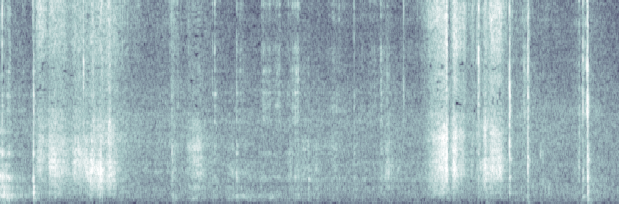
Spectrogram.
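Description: Pliers gripping and working a spring band clamp on a rubber coolant hose, loosening it so the hose can come off the idle air control valve. Small metal clicks and scrapes, with a longer scraping burst a little past the middle and a sharp click near the end.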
